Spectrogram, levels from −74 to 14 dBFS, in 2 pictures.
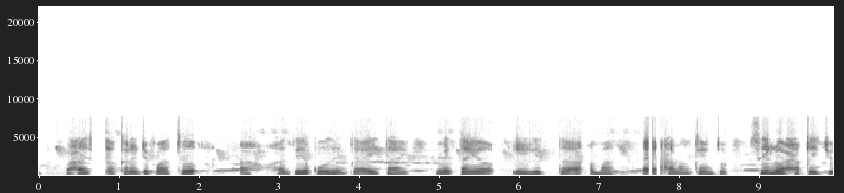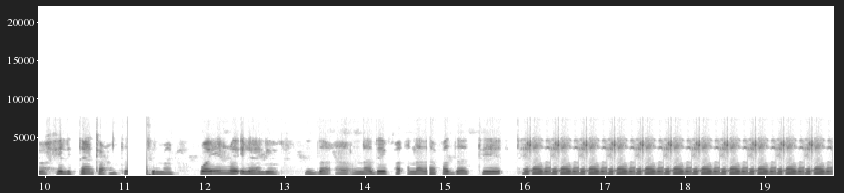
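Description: Packet loss on an ADPCM call cuts hard-edged silent holes at 0.66–0.94 s (180 ms missing), 7.62–7.84 s (140 ms in short gaps, longest 60 ms), 11.04–11.38 s (240 ms) and 14.78–14.86 s (40 ms). Each time the decoder's predictor and step size lose track of the sender's, so speech resumes slightly distorted before settling.

A broken-record loop starts at 16.33 s and runs to the end: a 352 ms fragment repeats back to back ten times, likely from a stalled stream resending its last buffer, while the wideband G.722 sound itself stays clear.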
